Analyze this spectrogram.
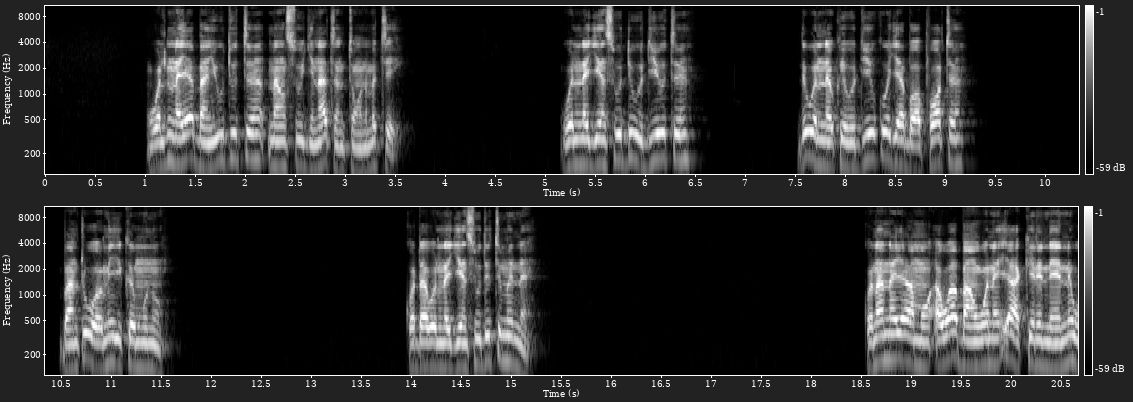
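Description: Men speak calmly in turn, close by, with short pauses.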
